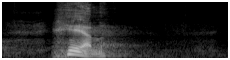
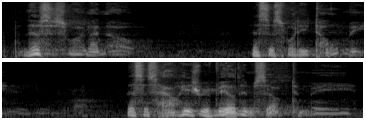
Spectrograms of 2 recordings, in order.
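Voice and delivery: soft, higher, confiding voice; quiet, intimate personal testimony; hushed testimony; 4 semitones higher, 8 dB quieter than usual. Acted. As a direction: drop to a near whisper as you testify. Voicing a believer's personal testimony.

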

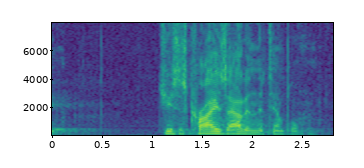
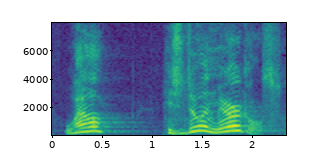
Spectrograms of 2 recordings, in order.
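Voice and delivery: high, loud astonished reply; acted crowd amazement, high-pitched; amazed protest; 11 semitones higher, 9 dB louder, slower than usual. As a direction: raise the voice in wonder and stretch it out.

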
